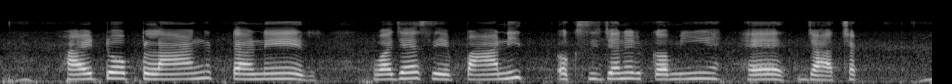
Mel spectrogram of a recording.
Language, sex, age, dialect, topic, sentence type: Magahi, female, 25-30, Northeastern/Surjapuri, agriculture, statement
